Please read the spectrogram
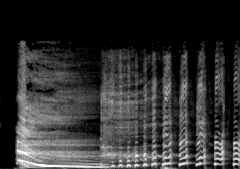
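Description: A loud, drawn-out dramatic gasp with a sliding, falling pitch, close up, immediately followed by a quick series of rhythmic bursts of laughter.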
